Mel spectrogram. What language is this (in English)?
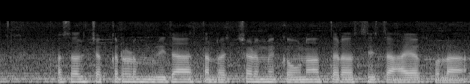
Bhojpuri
